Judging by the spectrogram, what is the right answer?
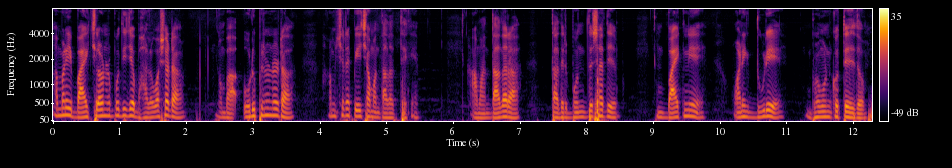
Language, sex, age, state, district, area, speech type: Bengali, male, 18-30, West Bengal, South 24 Parganas, rural, spontaneous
